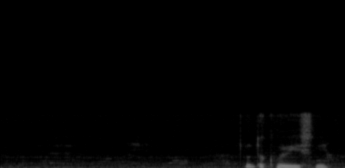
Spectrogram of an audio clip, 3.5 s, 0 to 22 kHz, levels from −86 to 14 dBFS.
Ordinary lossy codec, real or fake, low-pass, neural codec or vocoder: none; fake; 7.2 kHz; codec, 16 kHz in and 24 kHz out, 1 kbps, XY-Tokenizer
